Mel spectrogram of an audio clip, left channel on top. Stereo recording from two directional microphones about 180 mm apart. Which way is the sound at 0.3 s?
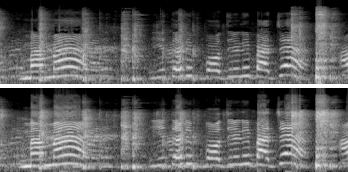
5° left (ahead or behind).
